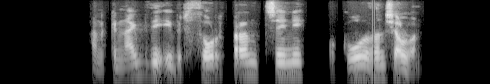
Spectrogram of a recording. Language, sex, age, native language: Icelandic, male, 30-39, Icelandic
